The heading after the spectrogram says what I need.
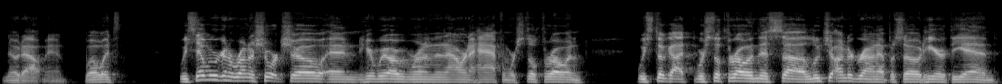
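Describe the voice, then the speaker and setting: A man's voice: mid-range voice, a little fast, bright, forceful tone. A man co-hosting a wrestling podcast in casual, chummy chat with some mild swearing. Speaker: podcast co-host.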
